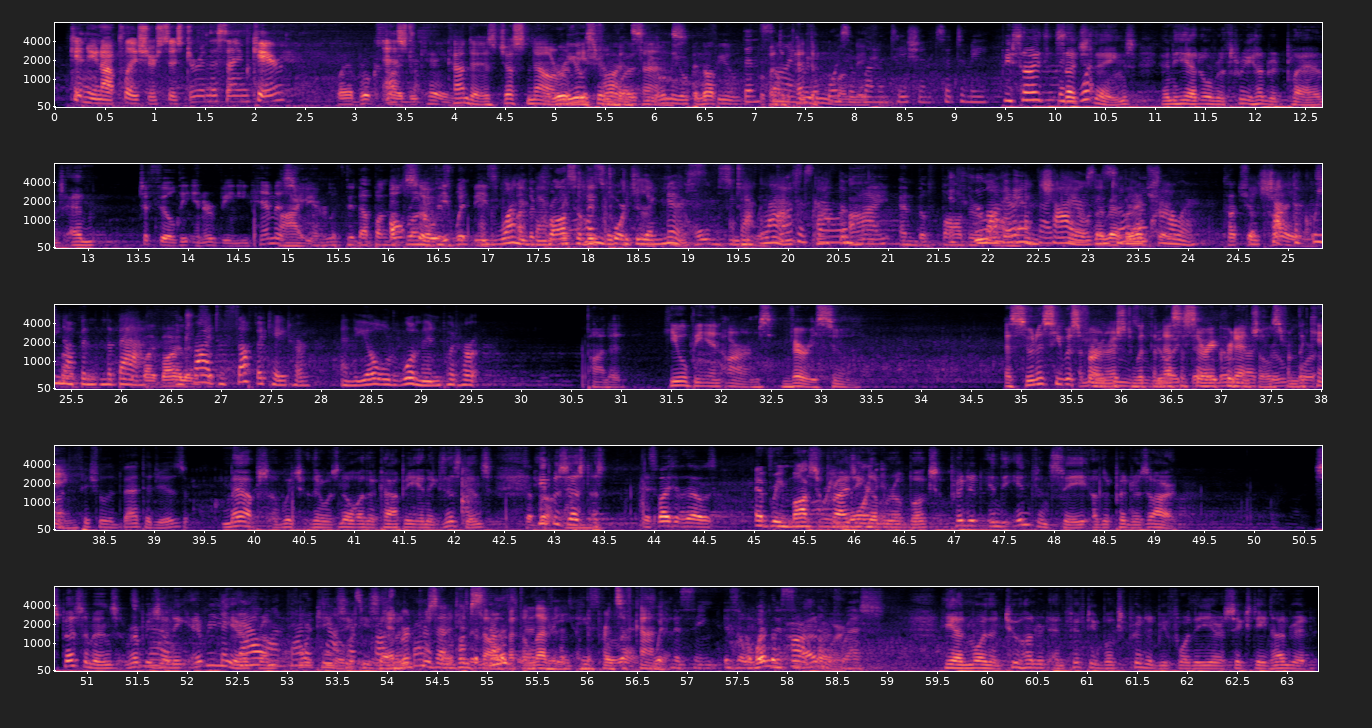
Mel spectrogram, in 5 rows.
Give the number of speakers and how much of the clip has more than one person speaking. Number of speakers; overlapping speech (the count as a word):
nine, about 51%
